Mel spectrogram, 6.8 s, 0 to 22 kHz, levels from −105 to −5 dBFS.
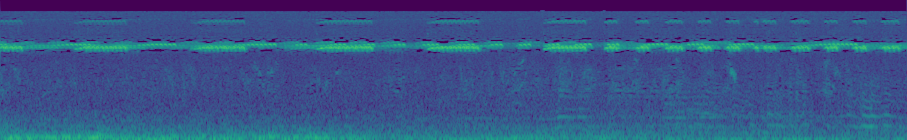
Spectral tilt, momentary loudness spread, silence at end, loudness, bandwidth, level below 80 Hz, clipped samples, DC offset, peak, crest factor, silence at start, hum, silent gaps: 0 dB/octave; 7 LU; 0 s; -32 LUFS; 16.5 kHz; -54 dBFS; under 0.1%; under 0.1%; -18 dBFS; 16 dB; 0 s; none; none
